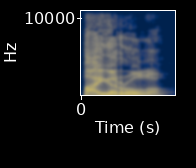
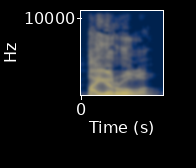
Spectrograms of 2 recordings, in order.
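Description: First: The 'gli' sounds like a Y. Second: The 'gli' sounds like a Y.

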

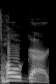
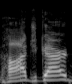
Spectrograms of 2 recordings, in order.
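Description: First: The J sound is silent in the name. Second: The J sound is pronounced in the name. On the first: The speaker calls it right. "but it's Højgaard" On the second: The speaker calls it wrong. "on the FanDuel site, it'll look like Højgaard"

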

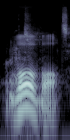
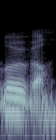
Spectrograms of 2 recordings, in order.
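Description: First: It is said in a local Louisville accent. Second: It is said in an outsider pronunciation. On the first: The speaker calls it right. "You have to say it with the Louisville accent" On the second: The speaker calls it wrong. "It's not Louisville"

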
